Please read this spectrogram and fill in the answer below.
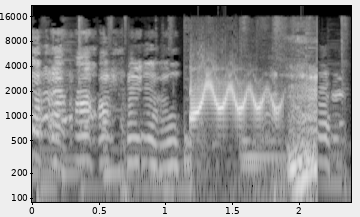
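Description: Background music under voices, then a loud, fast-wobbling cartoon 'boing' sound effect for the last second.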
